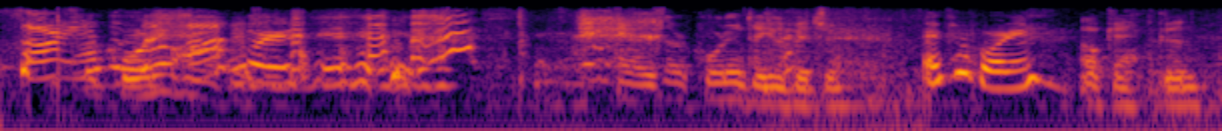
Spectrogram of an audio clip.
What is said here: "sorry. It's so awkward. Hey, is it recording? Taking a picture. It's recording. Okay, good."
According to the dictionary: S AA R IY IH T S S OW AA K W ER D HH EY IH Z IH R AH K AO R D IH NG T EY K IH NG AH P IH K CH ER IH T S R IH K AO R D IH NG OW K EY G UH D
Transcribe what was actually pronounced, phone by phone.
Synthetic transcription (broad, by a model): S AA R IY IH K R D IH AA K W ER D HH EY IH Z IH R AH K AO R D IH NG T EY IH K AH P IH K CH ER IH T S R IH K AO R D IH NG OW K EY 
